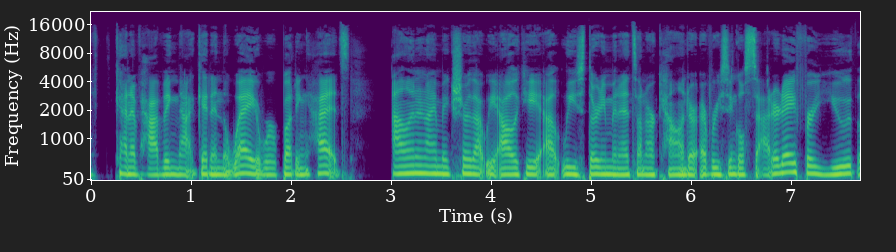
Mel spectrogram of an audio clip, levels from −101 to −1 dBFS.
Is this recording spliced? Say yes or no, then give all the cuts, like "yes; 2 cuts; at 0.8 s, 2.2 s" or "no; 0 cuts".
no; 0 cuts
